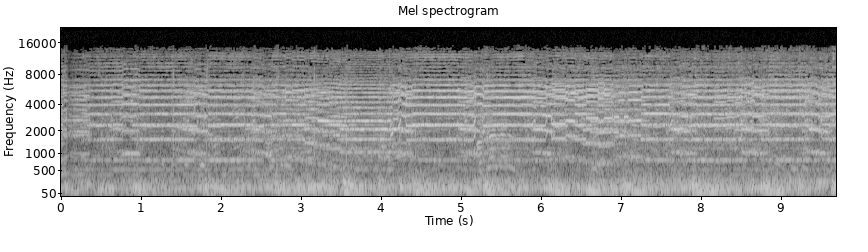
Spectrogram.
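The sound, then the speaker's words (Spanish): Bagpipes and tambourines at a St Patrick's Day parade on Madrid's Gran Vía, 2024: droning, reedy pipes play a continuous melody over busy low percussion, steady in loudness throughout. “Este sonido me encanta, las gaitas, los panderos. Claro. Este era el sonido que teníamos en Madrid, en la Gran Vía madrileña, pues bueno, el día de San Patricio, del año 2024.”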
